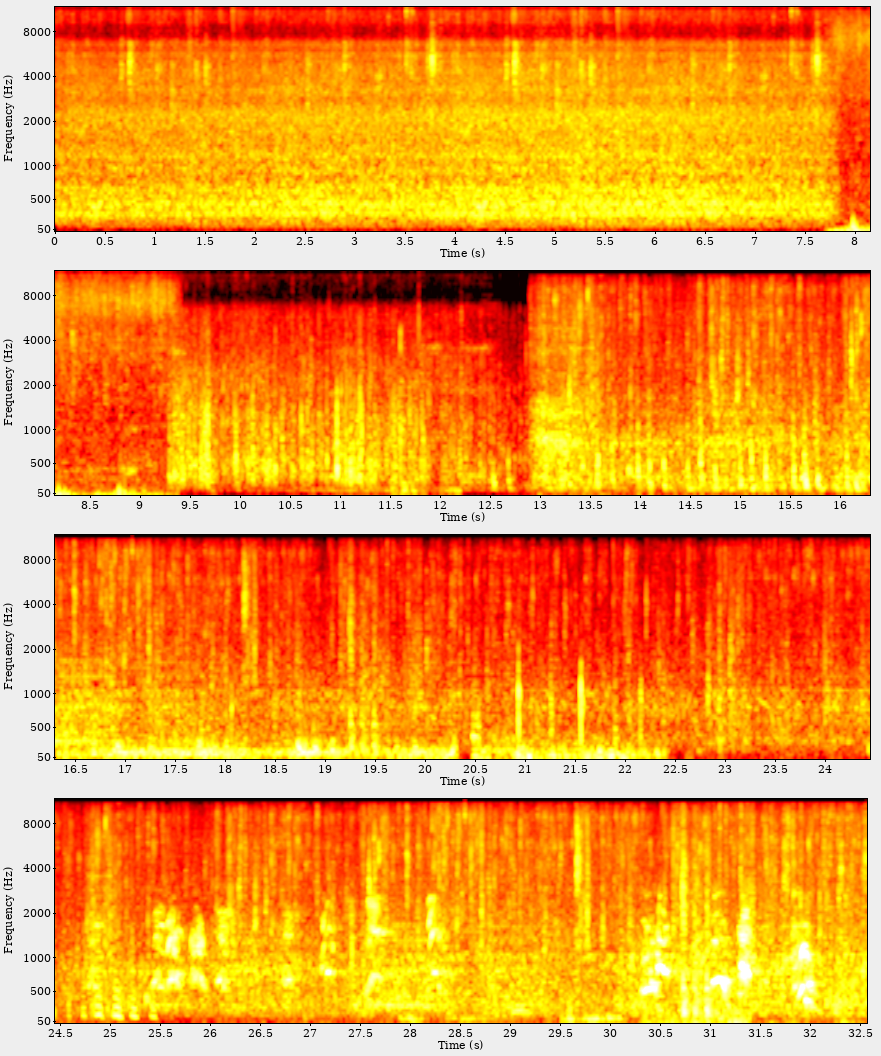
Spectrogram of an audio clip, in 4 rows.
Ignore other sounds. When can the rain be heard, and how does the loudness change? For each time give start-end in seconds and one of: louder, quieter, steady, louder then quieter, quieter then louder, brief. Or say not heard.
0.0-32.5 quieter then louder.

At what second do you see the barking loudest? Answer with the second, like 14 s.
31 s.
